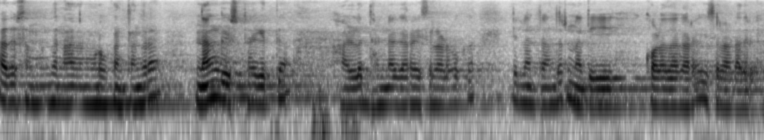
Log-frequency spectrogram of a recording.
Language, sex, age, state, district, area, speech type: Kannada, male, 18-30, Karnataka, Gulbarga, urban, spontaneous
